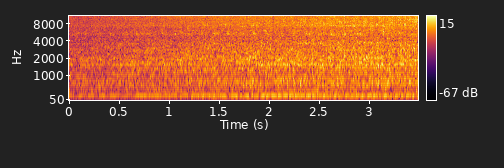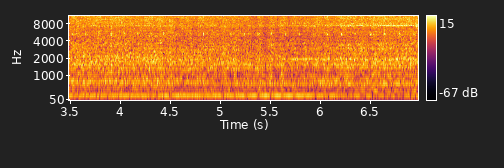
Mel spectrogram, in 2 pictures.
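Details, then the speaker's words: 1934 Ford pickup hot rod V8 idling with electric exhaust dumps: even, low burble that gets louder once the dumps open and is dead quiet with them closed; no knocks or ticks, healthy idle. "Is that with the dumps open? And with them closed, it's dead quiet? Real nice."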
